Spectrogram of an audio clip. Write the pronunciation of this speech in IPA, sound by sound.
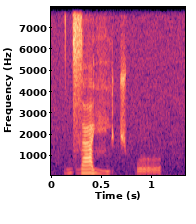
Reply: d͡z a˦ vʲ ɵ˨ t͡ʃ p o̰˦˨

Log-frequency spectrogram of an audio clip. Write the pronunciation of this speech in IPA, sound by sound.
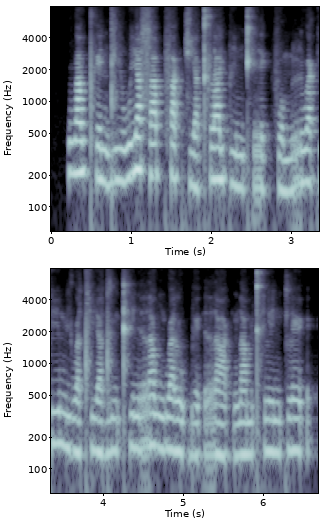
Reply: w a˥˩ w pʰ e˧ n d iː˧ w i˥˩ a̯ s a˦˥ p̚ f a˥˩ k̚ t͡ɕ i˩˦ a̯ kʰ l a˥˩ j p iː˨˩ m kʰ r e˨˩ k̚ f o˩˦ m r u˥˩ a̯ k iː˥˩ m j u˩˦ a̯ tʰ i˨˩ a̯ d ɯ˧ ŋ tʰ i˧ n r a˥˩ w ŋ u˧ a̯ l u˨˩ ʔ b e˨˩ ʔ r aː˨˩ k̚ n a˧ m kʰ l i˧ n k l e˥˩ ʔ

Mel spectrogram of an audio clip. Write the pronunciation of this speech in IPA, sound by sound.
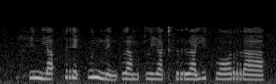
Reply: h i˥˩ n j a˦˥ ʔ p r e˥˩ ʔ p u˥˩ n m e˩˦ n p l a˧ m k l i˧ a̯ kʰ r ɯ˧ a̯ j i˥˩ t̚ w ɔː˦˥ r aː˧

